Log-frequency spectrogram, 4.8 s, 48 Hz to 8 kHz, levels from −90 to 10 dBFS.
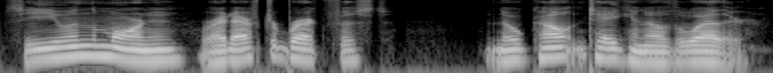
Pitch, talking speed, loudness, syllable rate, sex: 130 Hz, 175 wpm, -18 LUFS, 4.6 syllables/s, male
